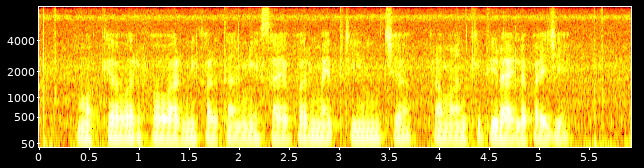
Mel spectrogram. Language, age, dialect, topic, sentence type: Marathi, 18-24, Varhadi, agriculture, question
